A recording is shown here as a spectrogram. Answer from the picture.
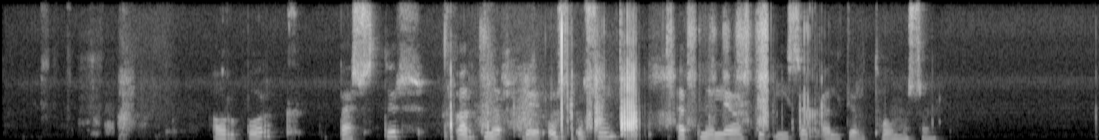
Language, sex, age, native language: Icelandic, female, 40-49, Icelandic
